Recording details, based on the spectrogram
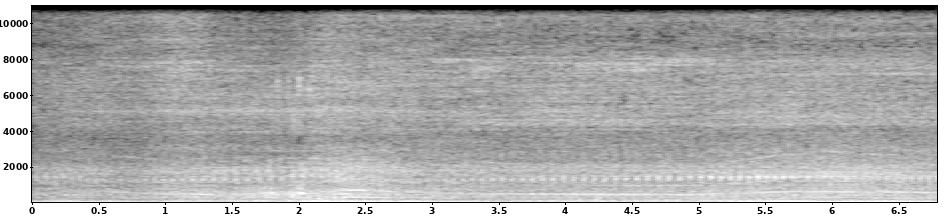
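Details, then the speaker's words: Petrol Ford Transit van after intake leak repair, leak fixed: four-cylinder idle with a regular skipped pulse in the exhaust beat; misfire, suspected at spark plug one or its lead, not confirmed. "all up and running we've got no leaks but we have got a misfire so um I think spark plug one"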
